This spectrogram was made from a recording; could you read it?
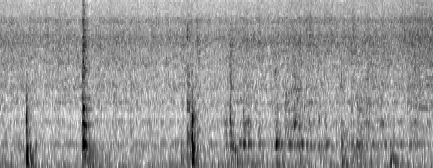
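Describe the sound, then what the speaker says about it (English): Cabbage soup stirred in a cooking pot over a steady background sizzle, a few sharp scrapes and knocks of the utensil standing out near and clear with no talking. "You get all that stirred in too."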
